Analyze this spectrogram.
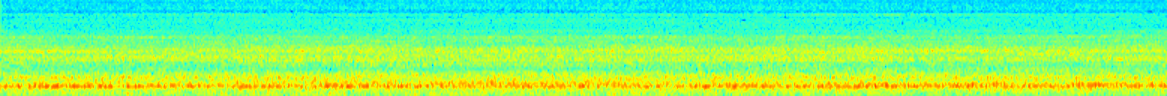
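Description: Steady noise of running shop machinery: a constant hum over an even hiss, with no hammer blows.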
